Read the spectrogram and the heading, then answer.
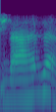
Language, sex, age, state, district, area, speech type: Marathi, female, 45-60, Maharashtra, Washim, rural, conversation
